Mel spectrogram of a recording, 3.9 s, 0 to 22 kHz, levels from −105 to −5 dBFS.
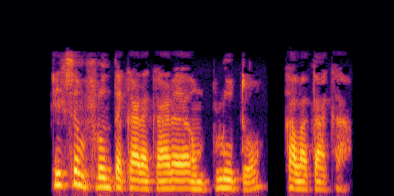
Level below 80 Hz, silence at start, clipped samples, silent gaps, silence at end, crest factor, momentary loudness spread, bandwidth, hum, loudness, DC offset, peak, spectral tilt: -64 dBFS; 0.55 s; under 0.1%; 2.68-2.84 s; 0.45 s; 16 dB; 12 LU; 7.8 kHz; none; -18 LUFS; under 0.1%; -2 dBFS; -6 dB/octave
